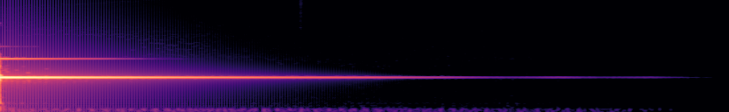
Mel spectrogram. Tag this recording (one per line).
tube
rhodes
tine
fender
keyboard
